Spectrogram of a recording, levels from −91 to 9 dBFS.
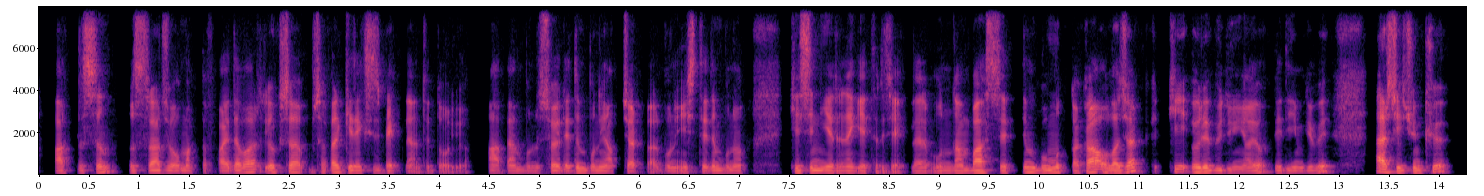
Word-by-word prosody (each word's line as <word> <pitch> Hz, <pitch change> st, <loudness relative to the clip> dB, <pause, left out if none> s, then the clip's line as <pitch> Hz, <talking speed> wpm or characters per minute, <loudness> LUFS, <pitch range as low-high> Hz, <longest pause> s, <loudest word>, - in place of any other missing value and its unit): Haklısın, -, -, -1 dB
ısrarcı 100 Hz, -2 st, +1 dB
olmakta 90 Hz, -1 st, -4 dB
fayda 90 Hz, +4 st, 0 dB
var, 130 Hz, +3 st, +1 dB
yoksa 110 Hz, +1 st, +1 dB
bu -, -, -16 dB
sefer 115 Hz, -, +1 dB
gereksiz 95 Hz, -3 st, -1 dB
beklenti -, -, -4 dB
doğuyor. -, -, -9 dB, 0.2 s
A, -, -, -3 dB
ben 90 Hz, -1 st, -3 dB
bunu 85 Hz, 0 st, -7 dB
söyledim, 95 Hz, +3 st, 0 dB
bunu 90 Hz, -1 st, -2 dB
yapacaklar; 85 Hz, -2 st, -2 dB
bunu -, -, -4 dB
istedim, 95 Hz, -1 st, -1 dB
bunu 90 Hz, 0 st, -4 dB, 0.4 s
kesin 105 Hz, 0 st, +2 dB
yerine 95 Hz, -1 st, +2 dB
getirecekler; 85 Hz, -1 st, -3 dB
bundan 90 Hz, 0 st, -1 dB
bahsettim, 105 Hz, +1 st, +2 dB
bu 100 Hz, -, +1 dB
mutlaka 115 Hz, +3 st, +4 dB
olacak 105 Hz, 0 st, +2 dB
k -, -, -16 dB
ki 135 Hz, -, -1 dB
böyle 110 Hz, -3 st, +4 dB
bir 100 Hz, -1 st, -1 dB
dünya 90 Hz, -2 st, -2 dB
yok 105 Hz, -, -1 dB
dediğim 90 Hz, -3 st, -3 dB
gibi. 90 Hz, -, -2 dB, 0.4 s
Her 135 Hz, -1 st, +9 dB
şey 115 Hz, -4 st, +4 dB
çünkü 105 Hz, 0 st, -1 dB
95 Hz, 165 wpm, -27 LUFS, 90-105 Hz, 0.4 s, Her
